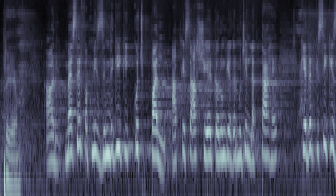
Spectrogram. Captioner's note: speaks foreign language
